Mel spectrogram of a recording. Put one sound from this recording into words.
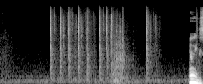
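Short menu clicks tick in quick succession.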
